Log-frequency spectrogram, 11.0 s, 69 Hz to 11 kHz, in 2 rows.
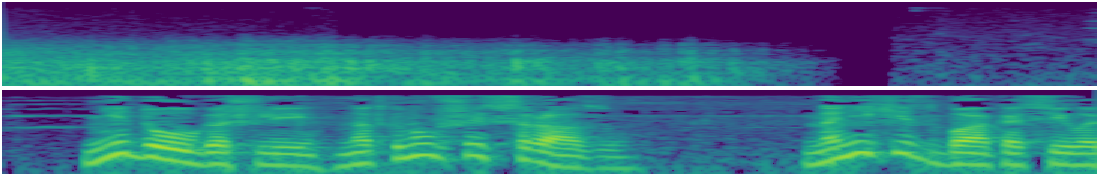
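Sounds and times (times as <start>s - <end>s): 
deep rolling summer thunder rumbling: 0.0s - 4.0s
soft steady hiss: 4.5s - 10.9s
speech: 5.9s - 8.7s, 9.5s - 10.9s.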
